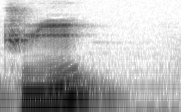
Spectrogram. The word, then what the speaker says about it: Tuileries: Okay, don't pronounce the ES here, so tu, and I here, so I in French is E, so tuileries, tuileries, tuileries.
